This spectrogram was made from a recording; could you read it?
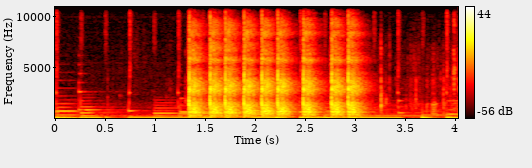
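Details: Backdraft Phoenix HPA engine fitted in an old airsoft gun, dwell being turned down on the Catalyst: sharp hammer-like cracks in uneven bursts over a quiet hiss; at the lowest workable dwell it still cycles and fires, below that it cannot fully open.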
